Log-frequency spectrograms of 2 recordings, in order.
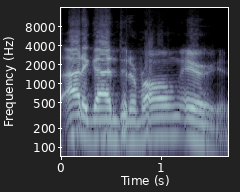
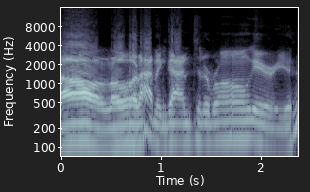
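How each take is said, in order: First: Lightly voiced Ellie retake; Ellie repeated. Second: Mock-pray like she picked the wrong car; lightly voiced scared Ellie, Lord help me; Ellie panicking. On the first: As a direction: slightly lower repeat of Ellie's line. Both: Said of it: "Ellie like".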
